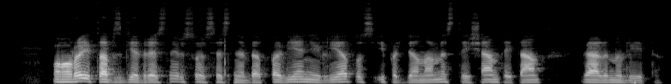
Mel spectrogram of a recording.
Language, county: Lithuanian, Šiauliai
